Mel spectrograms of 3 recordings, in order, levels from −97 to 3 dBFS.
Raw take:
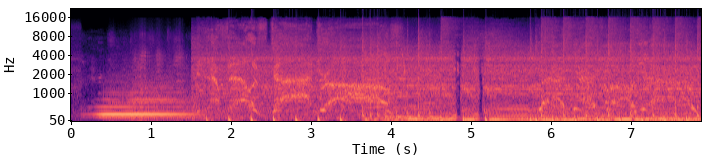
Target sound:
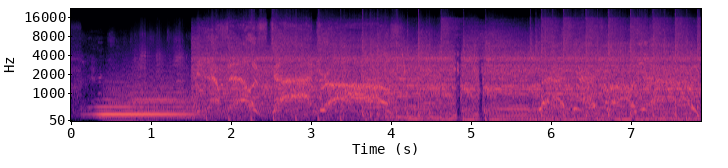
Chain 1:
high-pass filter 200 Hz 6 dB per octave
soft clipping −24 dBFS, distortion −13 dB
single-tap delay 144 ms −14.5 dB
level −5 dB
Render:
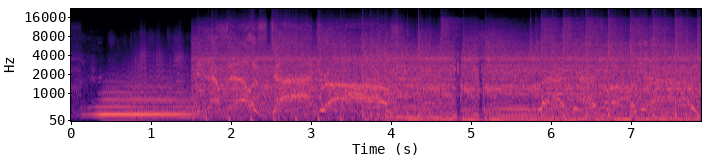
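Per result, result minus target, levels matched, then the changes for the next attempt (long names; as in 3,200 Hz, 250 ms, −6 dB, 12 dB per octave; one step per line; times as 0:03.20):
echo-to-direct +7.5 dB; 250 Hz band +2.5 dB
change: single-tap delay 144 ms −22 dB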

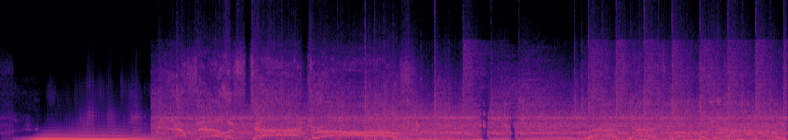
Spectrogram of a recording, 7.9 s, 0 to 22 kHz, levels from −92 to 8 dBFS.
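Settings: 250 Hz band +3.0 dB
change: high-pass filter 540 Hz 6 dB per octave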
